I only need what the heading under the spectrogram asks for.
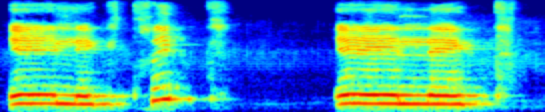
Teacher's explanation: O T é na ponta da língua. E o R volta lá para a garganta. · para a gente fazer o som do C, que é um C como se fosse um K, né? É aqui na garganta.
